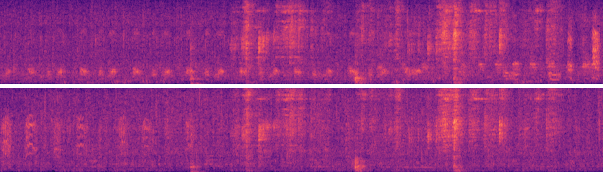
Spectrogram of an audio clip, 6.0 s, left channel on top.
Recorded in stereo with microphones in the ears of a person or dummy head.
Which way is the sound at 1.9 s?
20° left (ahead or behind).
